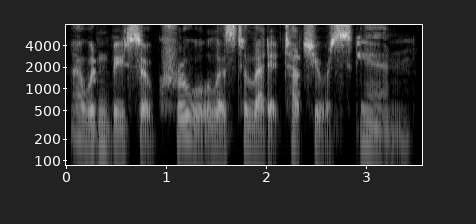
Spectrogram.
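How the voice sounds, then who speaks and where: A woman's voice: sits low, vocal fry, dark tone, breathy edge, no echo, clean studio sound, heavily acted. A woman voicing a languid, sinister male vampire who drawls and mocks his captive. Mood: mocking. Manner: drawling, mocking, unhurried.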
